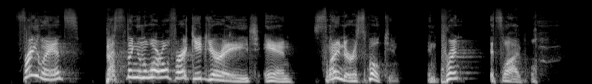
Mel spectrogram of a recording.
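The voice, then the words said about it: Imitates another person's voice. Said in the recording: “That's pretty good impression.”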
